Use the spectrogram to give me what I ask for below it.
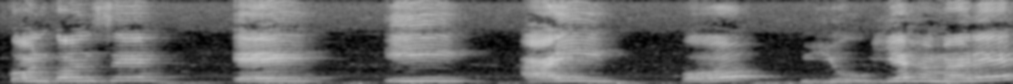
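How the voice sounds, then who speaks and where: A high-voiced woman teaches a grammar lesson at a slow, careful pace, repeating each point for her pupils. The recording is slightly dull, with a faint hiss behind her. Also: a little mellow.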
